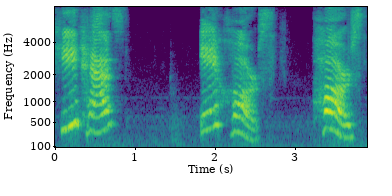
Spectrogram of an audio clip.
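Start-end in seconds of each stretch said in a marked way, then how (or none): 1.8-3.8 horse with a clear h, louder; sounded h. Shown as a demonstration. Teacher contrasting a sounded h, horse. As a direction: punch the h in horse. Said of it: "এইচ উচ্চারণ করছি".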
